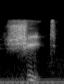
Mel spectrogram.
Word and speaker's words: sheet: Now, what you want to be careful with is if you use the short I sound in pronouncing that E, it's going to sound like a cuss word. It's going to sound like you're saying mierda, okay?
